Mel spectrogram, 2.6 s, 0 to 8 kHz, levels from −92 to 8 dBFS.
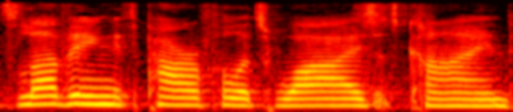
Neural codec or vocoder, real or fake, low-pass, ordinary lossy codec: codec, 16 kHz, 8 kbps, FreqCodec, larger model; fake; 7.2 kHz; AAC, 32 kbps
